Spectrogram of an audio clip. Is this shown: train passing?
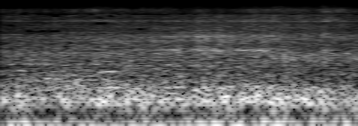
yes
